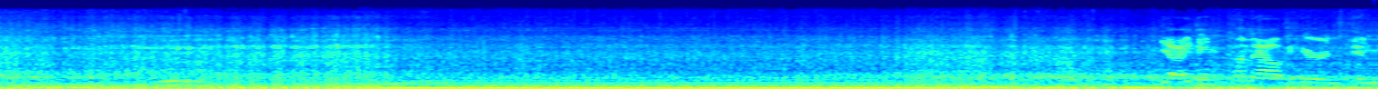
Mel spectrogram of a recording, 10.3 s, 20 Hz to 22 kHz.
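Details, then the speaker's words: 1955 GMC 3/4-ton Napco 4X4 with foot starter, started cold: a deep, steady rumble that swells briefly as revs rise (the accelerator rod is bent, making the throttle hard to hold), then settles to an even idle. A healthy cold start. "it is cold so it it starts real good even when it's"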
